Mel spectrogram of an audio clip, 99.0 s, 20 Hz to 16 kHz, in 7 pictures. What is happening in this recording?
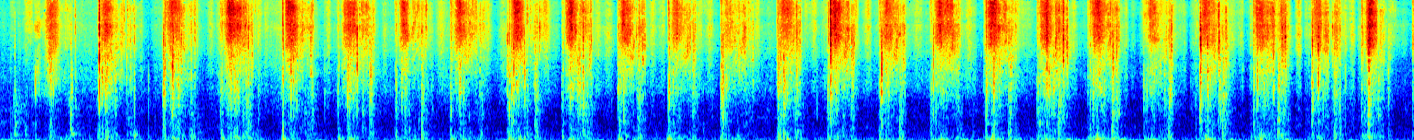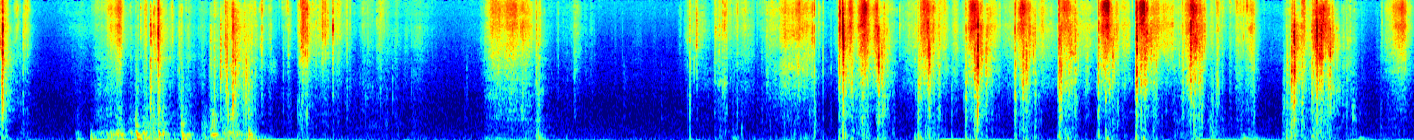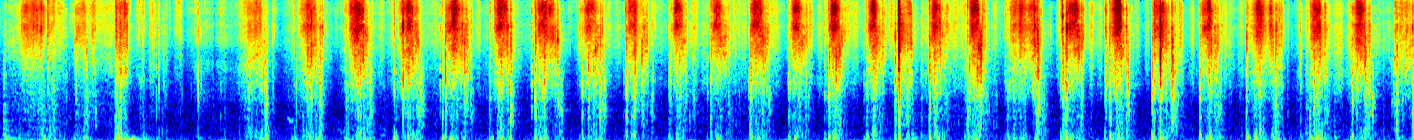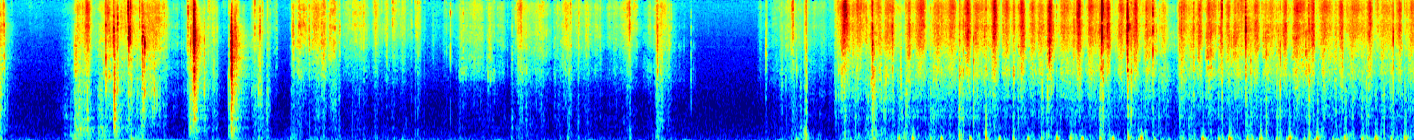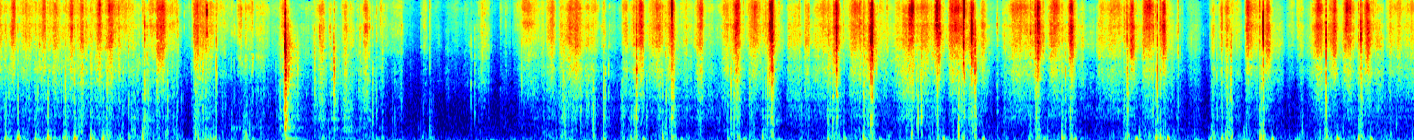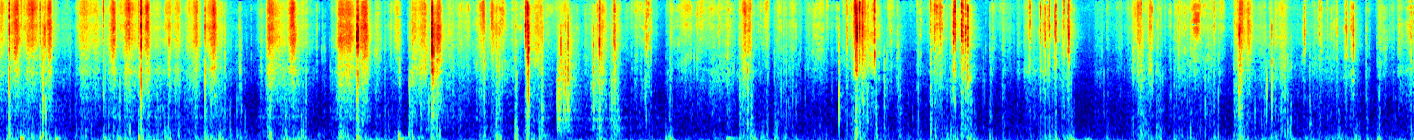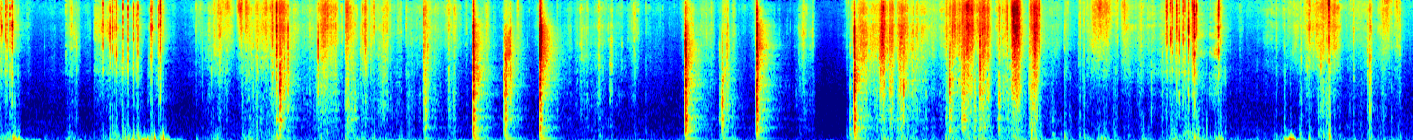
Counting Bills
Counting some bills of money.
Recorded with a Zoom H2. Edited with Audacity.
Plaintext:
HTML:
finances, count, cash, trade, counting, accountant, currecy, asmr, payout, bills, dollars, payment, money, euro, dollar, cashier, bank, paper, pay, eur, finance, billing, transaction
